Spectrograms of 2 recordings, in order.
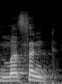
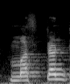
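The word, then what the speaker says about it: mustn't: आगे भी इसके कंस्ट्रक्शन है, subject plus can't plus infinity without to, subject plus मसंट, मस्टंट नहीं कहते, टी साइलेंट होता है।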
